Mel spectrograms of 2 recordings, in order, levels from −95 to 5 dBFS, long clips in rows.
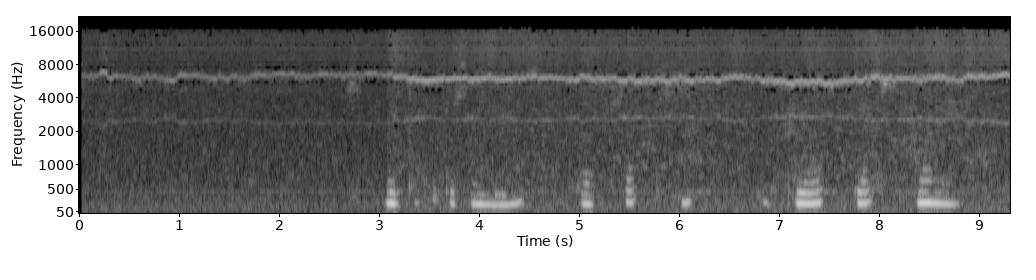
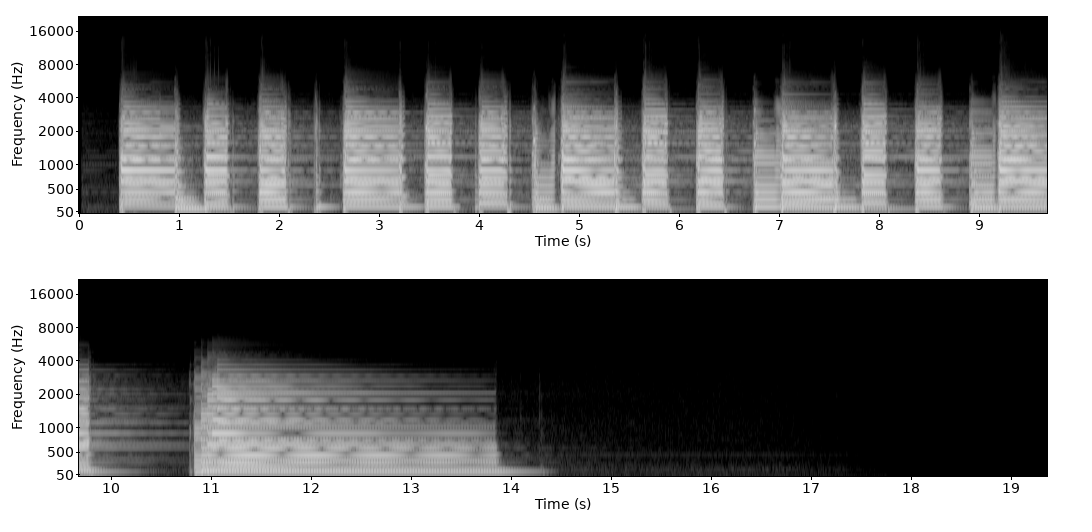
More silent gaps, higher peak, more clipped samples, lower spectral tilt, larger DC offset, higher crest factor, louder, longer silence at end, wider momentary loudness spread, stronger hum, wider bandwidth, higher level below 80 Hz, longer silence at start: neither; second, -8 dBFS vs 0 dBFS; neither; second, -3.5 dB/octave vs -9 dB/octave; neither; about the same, 20 dB vs 16 dB; second, -26 LUFS vs -15 LUFS; second, 0 s vs 5.25 s; first, 20 LU vs 11 LU; neither; first, 17 kHz vs 5.8 kHz; second, -58 dBFS vs -48 dBFS; second, 0.05 s vs 0.4 s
